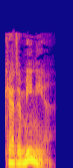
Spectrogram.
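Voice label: "catamenia", British English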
